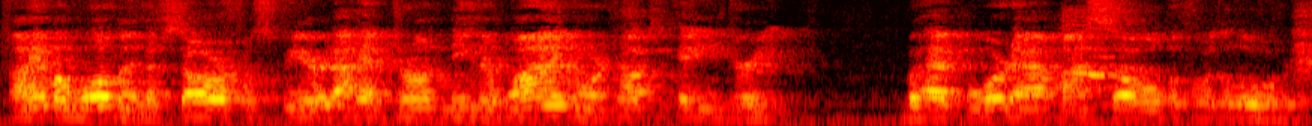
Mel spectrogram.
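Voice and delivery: loud, earnest Bible reading; scripture reading. Acted. Preacher reads Hannah's answer to the priest, loud and earnest.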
